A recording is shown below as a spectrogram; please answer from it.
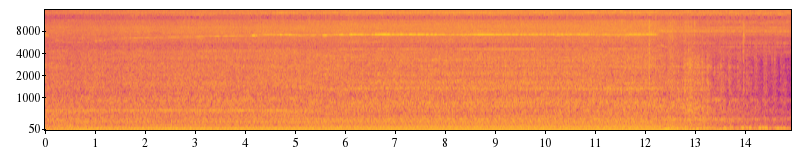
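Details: Diesel truck after replacing the exhaust gas pressure sensor (EGR valve position/sensor supply circuit codes) and resetting faults: steady, even low diesel rumble at idle with no misses, knocks or hunting; idling normally.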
